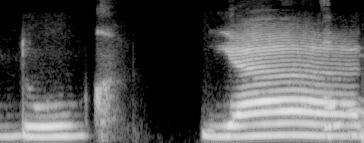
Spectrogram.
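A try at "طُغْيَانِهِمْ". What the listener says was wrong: Di situ hurufnya to. Tughyanihim.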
